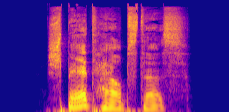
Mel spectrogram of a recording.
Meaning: genitive singular of Spätherbst
- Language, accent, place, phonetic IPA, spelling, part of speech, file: German, Germany, Berlin, [ˈʃpɛːtˌhɛʁpstəs], Spätherbstes, noun, De-Spätherbstes.ogg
